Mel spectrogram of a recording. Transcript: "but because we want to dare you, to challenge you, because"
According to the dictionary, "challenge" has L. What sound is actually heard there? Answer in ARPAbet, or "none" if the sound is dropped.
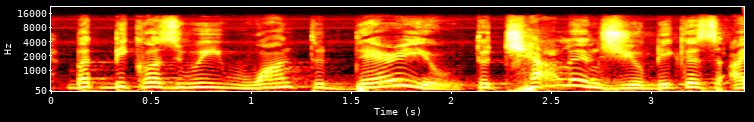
L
